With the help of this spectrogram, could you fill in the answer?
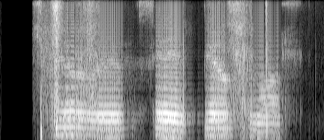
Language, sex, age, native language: Icelandic, male, 10, Icelandic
